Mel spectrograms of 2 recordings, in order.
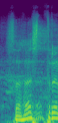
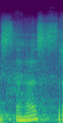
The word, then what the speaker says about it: सहस्र: सहस्त्र नहीं है, सहस्र है। स और आधा र है, स और र के संयोग से।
